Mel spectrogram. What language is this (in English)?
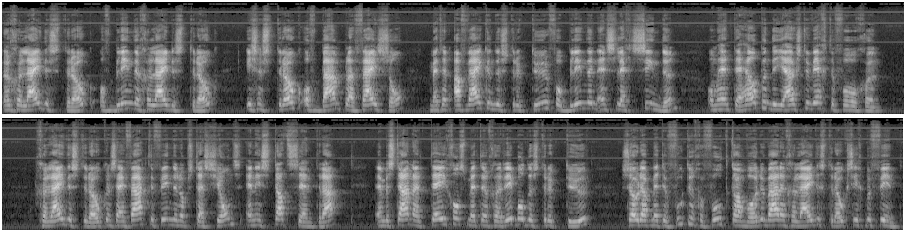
Dutch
